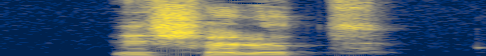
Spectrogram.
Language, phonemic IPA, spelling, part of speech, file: French, /e.ʃa.lɔt/, échalotes, noun, LL-Q150 (fra)-échalotes.wav
- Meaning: plural of échalote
